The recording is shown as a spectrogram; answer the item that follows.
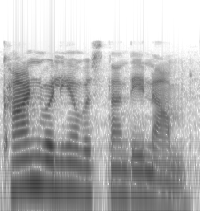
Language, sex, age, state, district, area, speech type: Punjabi, female, 45-60, Punjab, Ludhiana, urban, spontaneous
